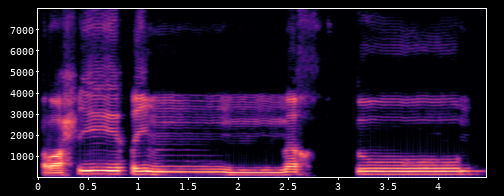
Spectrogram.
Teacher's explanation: Kalau qin makhtum tanwin atau kasratain bertemu dengan huruf mim, maka hukumnya adalah idgham bi gunnah, ya, memasukkan dengan gunnah dengan dengung yang ditahan. Rahiqim makhtum, ya, kha-nya di sini tebal, ya, jangan makhtum, tapi makhtum, ya.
